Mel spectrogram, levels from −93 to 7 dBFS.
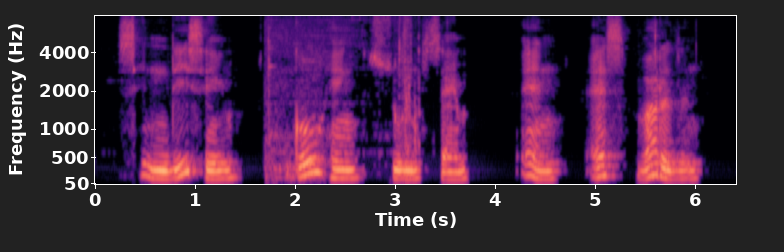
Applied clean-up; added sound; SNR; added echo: classical method spectral subtraction.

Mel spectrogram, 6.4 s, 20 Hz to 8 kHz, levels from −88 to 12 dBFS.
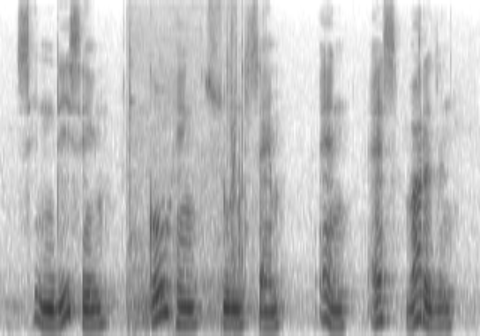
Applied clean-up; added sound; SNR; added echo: none; Drawer open or close; 17 dB; none.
